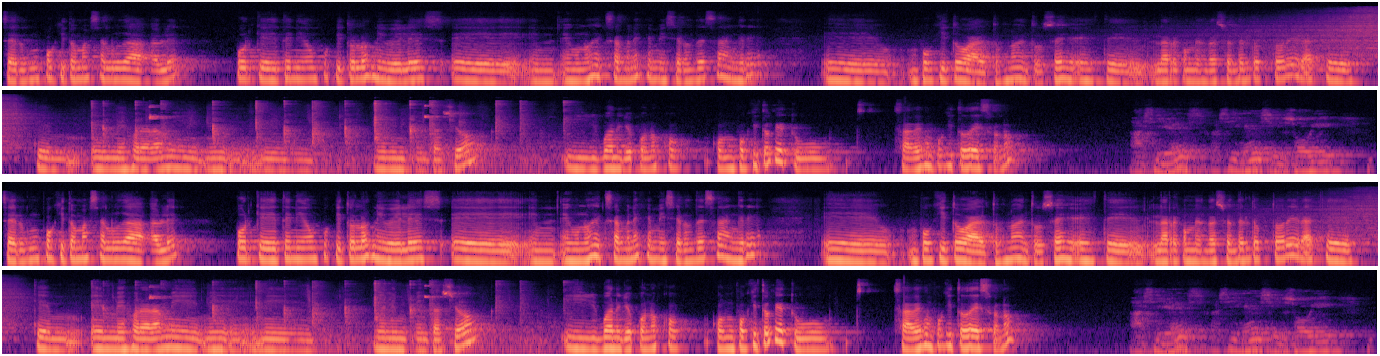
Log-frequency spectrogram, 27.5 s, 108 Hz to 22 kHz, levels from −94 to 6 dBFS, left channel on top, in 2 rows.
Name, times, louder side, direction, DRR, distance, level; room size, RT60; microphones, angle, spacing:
voice 1, 0.0-1.8 2.3-7.6 8.2-13.5 14.1-16.9 17.5-18.6 19.3-20.6 20.9-22.1 22.7-23.9, right 4 dB, 90° right, 10 dB, 0.5 m, -21 dB
sound 1, 9.6-9.7 10.0-10.1 10.3-15.2, left 4 dB, 35° left, 2.7 m, -45 dB
sound 2, 14.4-19.7, left 2 dB, 15° left, 0.7 m, -40 dB
Wind, 14.4-20.0, right 2 dB, 45° right, 0.8 m, -42 dB
voice 2, 25.0-27.4, left 1 dB, 15° right, 1 dB, 3.6 m, -36 dB
25.5 x 17.0 x 2.3 m, 0.91 s
head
